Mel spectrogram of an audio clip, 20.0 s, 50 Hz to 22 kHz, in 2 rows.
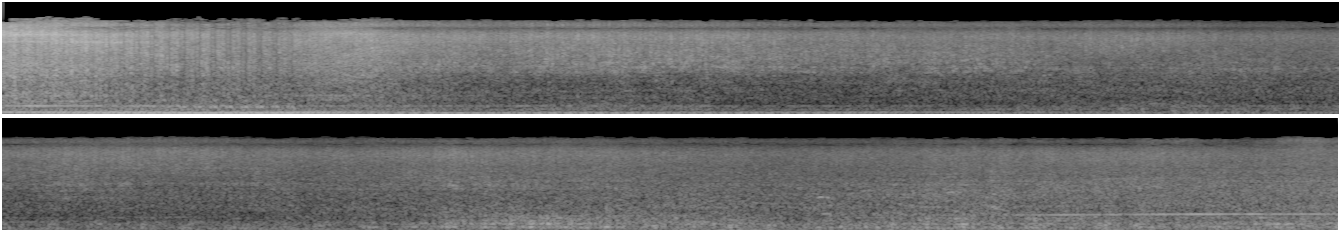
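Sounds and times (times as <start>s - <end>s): locomotive hum: 0.0s - 20.0s
train wheels rushing on rails: 0.0s - 20.0s.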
